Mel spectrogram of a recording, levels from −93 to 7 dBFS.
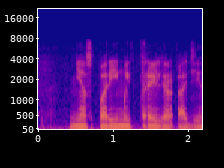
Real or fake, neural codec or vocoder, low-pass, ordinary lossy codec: real; none; none; none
